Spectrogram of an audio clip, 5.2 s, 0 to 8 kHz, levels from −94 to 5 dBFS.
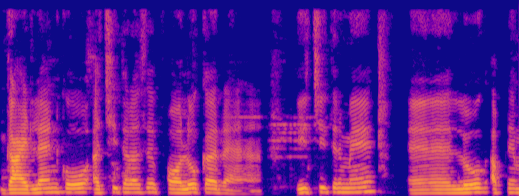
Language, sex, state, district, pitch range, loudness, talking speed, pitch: Magahi, male, Bihar, Gaya, 150-170 Hz, -20 LUFS, 175 wpm, 165 Hz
